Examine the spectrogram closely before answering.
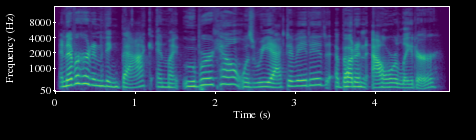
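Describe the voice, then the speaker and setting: A woman's voice: medium pitch, lively intonation, fairly quick, no echo, clean studio sound. A woman narrating first-person stories in a wry, matter-of-fact way. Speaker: narrator reading online stories.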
